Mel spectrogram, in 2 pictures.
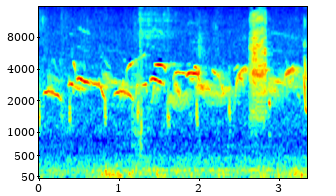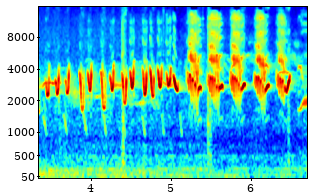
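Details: Caged Chinese hwamei kept as a singing bird in Vietnam: softer, scattered whistles at first, then a loud run of rapid repeated sharp notes, about four per second, ending in looping slurs.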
